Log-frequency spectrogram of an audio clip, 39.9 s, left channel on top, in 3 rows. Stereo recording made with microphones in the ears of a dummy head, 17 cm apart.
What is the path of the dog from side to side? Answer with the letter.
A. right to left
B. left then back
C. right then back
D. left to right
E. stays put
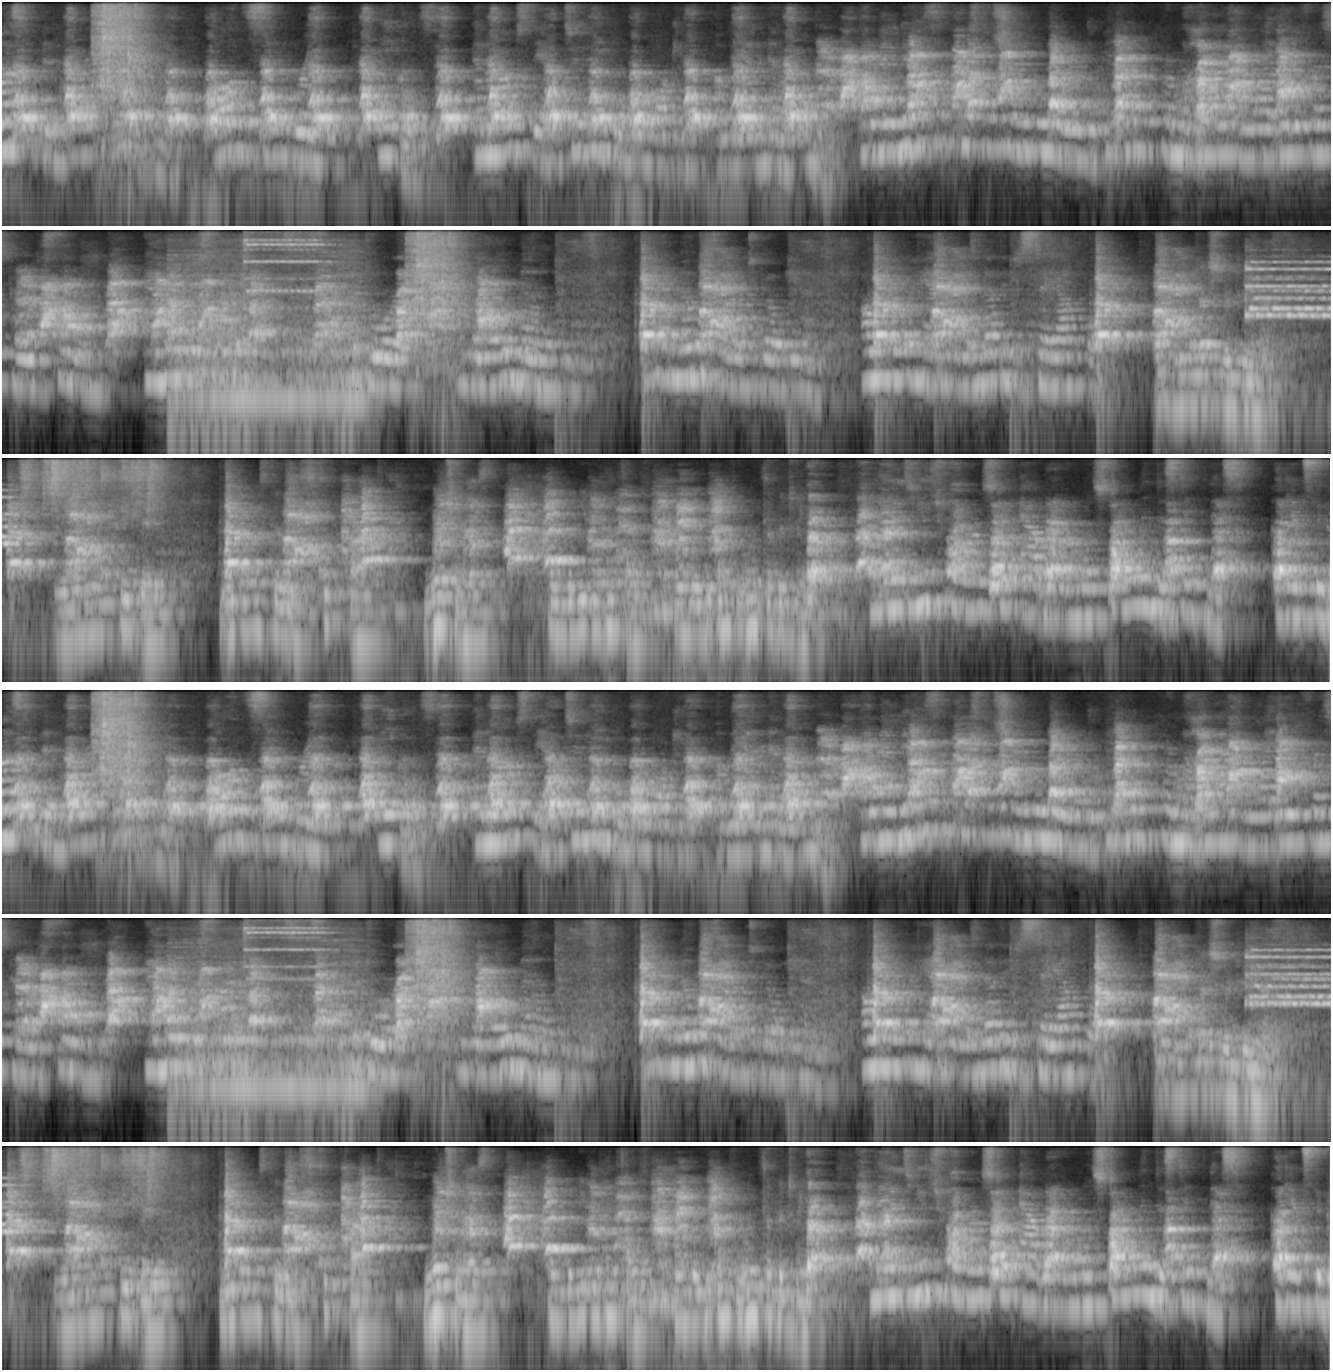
D.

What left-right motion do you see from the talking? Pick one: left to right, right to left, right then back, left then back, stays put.
left to right.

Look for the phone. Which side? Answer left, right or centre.
centre.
